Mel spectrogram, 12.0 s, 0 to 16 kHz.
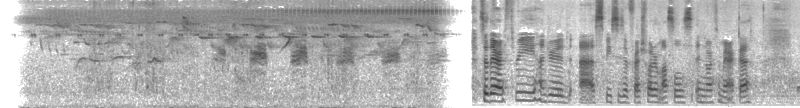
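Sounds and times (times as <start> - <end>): repeating insect-like chirp: 0.3 - 6.8
birds calling and chirping: 0.3 - 6.9.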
